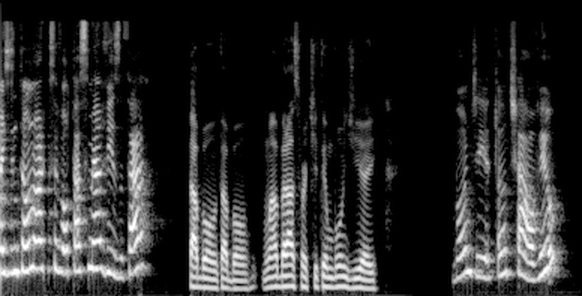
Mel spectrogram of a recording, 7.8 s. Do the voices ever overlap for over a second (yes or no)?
no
